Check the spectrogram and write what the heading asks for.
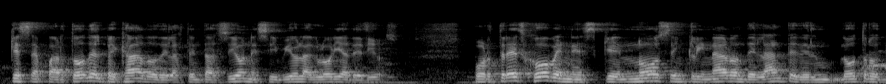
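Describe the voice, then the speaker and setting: A man preaching a sermon, speaking straight to his listeners and rising in fervor. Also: medium pitch. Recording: dull lo-fi sound.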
